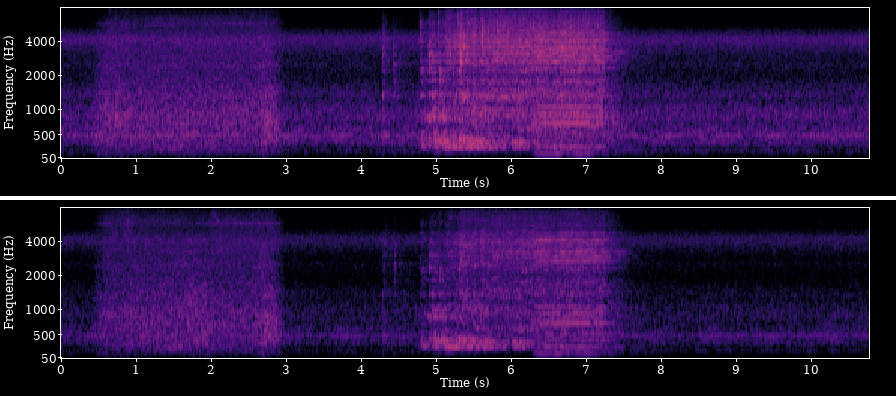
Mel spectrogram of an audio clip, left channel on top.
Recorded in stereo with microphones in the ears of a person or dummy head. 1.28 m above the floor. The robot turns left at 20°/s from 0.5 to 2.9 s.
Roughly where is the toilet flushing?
Left.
